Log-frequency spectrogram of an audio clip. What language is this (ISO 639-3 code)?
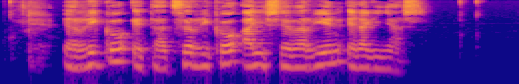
eus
